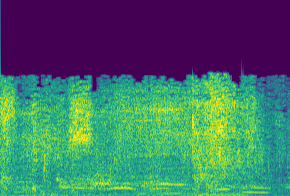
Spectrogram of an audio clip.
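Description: Motorcycle engines revving, their pitch gliding up and down, over tyre-skid noise as a sidecar motorcycle crashes.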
